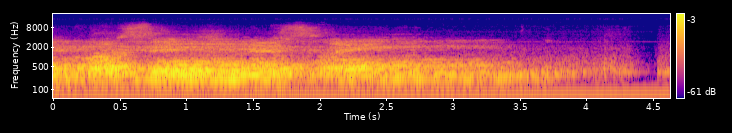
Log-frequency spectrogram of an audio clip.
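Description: An elderly man sings through a microphone.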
